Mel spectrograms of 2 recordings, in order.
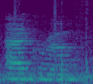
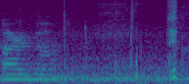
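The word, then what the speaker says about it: Agro: Saying that it's aggro, not Argo.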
